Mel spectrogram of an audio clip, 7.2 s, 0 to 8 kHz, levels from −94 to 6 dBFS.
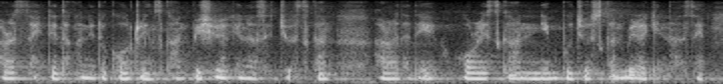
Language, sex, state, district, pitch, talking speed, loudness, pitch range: Nagamese, female, Nagaland, Dimapur, 205 Hz, 175 wpm, -16 LUFS, 200-225 Hz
